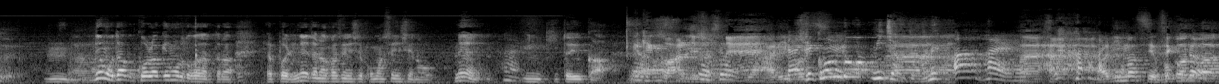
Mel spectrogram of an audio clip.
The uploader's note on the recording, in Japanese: 終了後に下北沢のカラオケボックスで緊急収録を敢行!!今回の音声には、バックに若干ノイズ音が入っており、聞きずらい点がございます。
